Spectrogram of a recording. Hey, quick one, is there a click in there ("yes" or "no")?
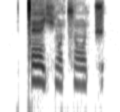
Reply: yes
